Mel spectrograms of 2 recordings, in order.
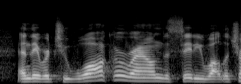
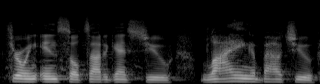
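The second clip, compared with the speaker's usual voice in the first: normal talking voice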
